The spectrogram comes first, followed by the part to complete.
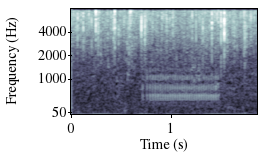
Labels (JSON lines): {"label": "biophony, croak", "recorder": "SoundTrap 500"}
